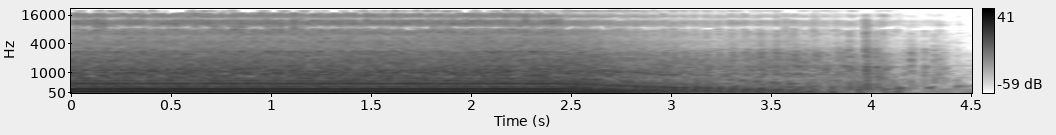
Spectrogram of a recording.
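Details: Free Husqvarna mower after both ends of the governor arm spring were adjusted: a steady, even drone at constant pitch, then shut off and winding down smoothly. Normal running speed.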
